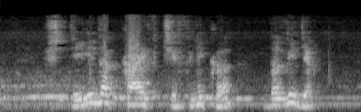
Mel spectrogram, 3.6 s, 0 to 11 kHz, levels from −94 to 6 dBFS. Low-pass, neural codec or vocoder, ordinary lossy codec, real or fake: 7.2 kHz; none; AAC, 64 kbps; real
